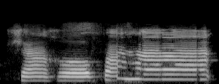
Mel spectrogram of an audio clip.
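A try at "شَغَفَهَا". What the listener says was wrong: Sago, bukan saho. Shin. Syagofaha. Syagofaha. Go. Bu guru, gigi.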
